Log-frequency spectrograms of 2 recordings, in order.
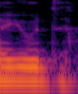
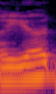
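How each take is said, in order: First: The vowel sounds like 'u'. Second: The vowel sounds like 'o'. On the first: "ou peut se dire yud" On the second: "peut se dire yod"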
